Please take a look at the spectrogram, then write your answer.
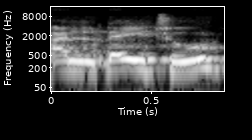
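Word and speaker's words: البيت: So for example, al-baytu, you're going to pronounce the lam and the ba, because the ba is a moon letter. So you pronounce the lam.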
